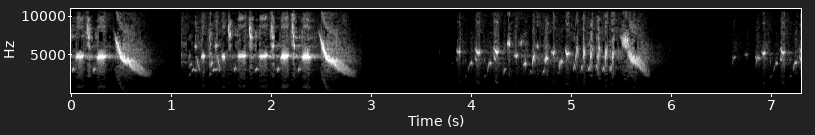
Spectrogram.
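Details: European goldfinch song for tutoring young birds: sharp high notes and tinkling twitters in short phrases, each finishing with a descending buzz, with brief silent gaps between them.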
